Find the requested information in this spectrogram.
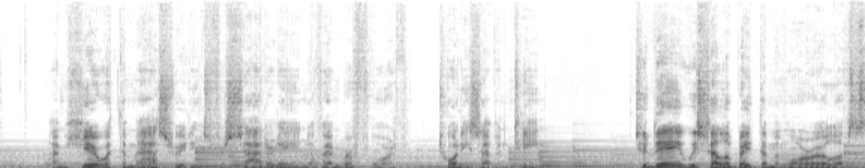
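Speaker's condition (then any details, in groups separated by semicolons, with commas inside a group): No condition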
